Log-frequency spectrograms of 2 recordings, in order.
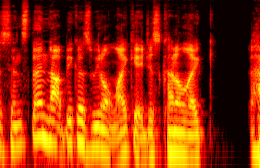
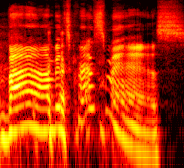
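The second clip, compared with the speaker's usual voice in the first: very high pitch swooping around; 10 semitones higher than usual. Trying out the character's line after the other speaker's attempt: Linda Belcher voice. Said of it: "I get the Bob".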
